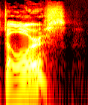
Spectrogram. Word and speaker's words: Dolores: I remember the episode of Seinfeld about the name that rhymed with a female body part, which is Dolores. Rhymes with clitoris.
